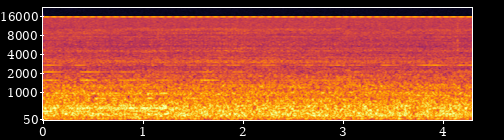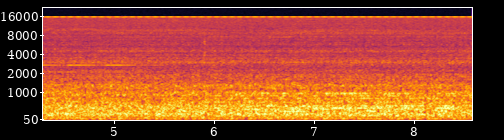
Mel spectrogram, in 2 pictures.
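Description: Steady low rumble of an approaching diesel freight train, led by two GE AC44C6M locomotives.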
